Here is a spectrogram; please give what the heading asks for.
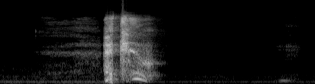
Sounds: Sneeze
